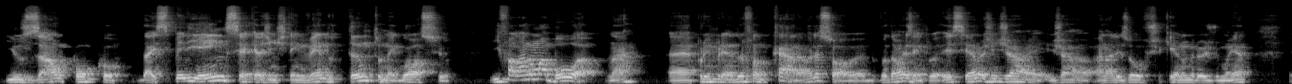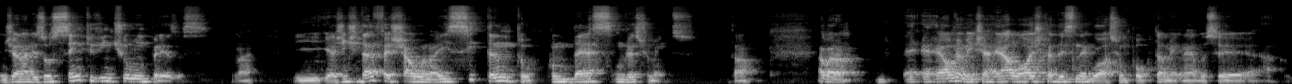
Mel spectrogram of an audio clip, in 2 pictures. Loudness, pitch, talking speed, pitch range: -19 LUFS, 120 Hz, 185 wpm, 105-135 Hz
